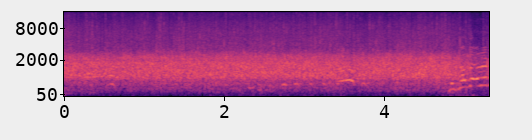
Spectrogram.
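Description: A large audience applauds and cheers loudly in a big hall.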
